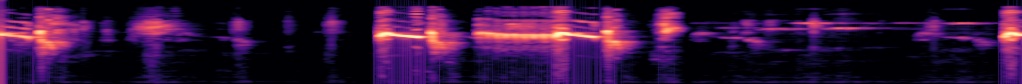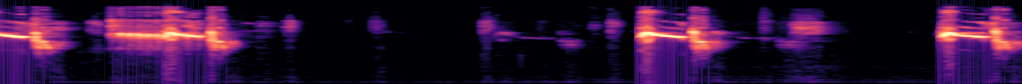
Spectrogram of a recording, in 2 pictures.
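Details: Vigorously singing male prinia utters scattered bright chips and short buzzy trills in bursts, with long quiet gaps between phrases and faint high notes in the background.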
